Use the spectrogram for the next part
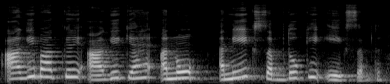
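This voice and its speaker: A woman's voice: high voice, lively intonation, measured pace. A woman teaching an online grammar lesson, asking questions and answering them herself, repeating each word.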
